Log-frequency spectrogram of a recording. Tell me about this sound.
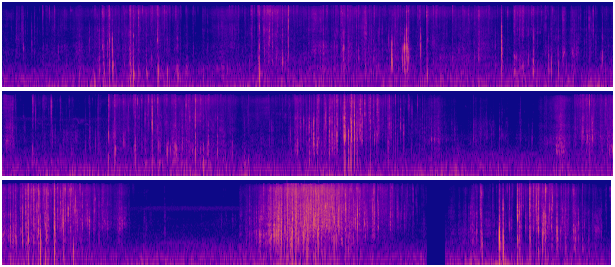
Rocks falling over rocks, over a steep hill, like a cliff
Small rocks tumbling down a steep hill. We got in the van and drove down a rural road. On the side of that road, we found land with its topsoil removed, stripped also of its plants, but there were lots of rocks and a small cliff where rocks could tumble down. The location where this audio was recorded in Arkansas is shown in a video of our family adventure.
cliff, dirt, land, rocks, sand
